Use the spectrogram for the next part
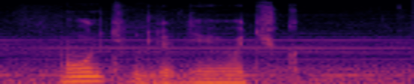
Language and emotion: Russian, sad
